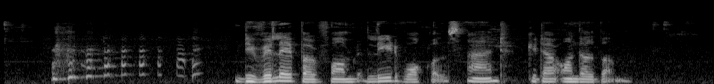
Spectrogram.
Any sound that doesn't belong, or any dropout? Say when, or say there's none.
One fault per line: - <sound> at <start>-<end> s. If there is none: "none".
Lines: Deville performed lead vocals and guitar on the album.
- laugh at 0.5-2.1 s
